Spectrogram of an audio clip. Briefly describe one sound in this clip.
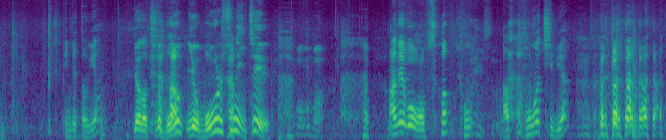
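Young men talk and laugh with animation close by.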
